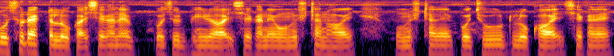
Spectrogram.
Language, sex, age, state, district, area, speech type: Bengali, male, 18-30, West Bengal, Birbhum, urban, spontaneous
